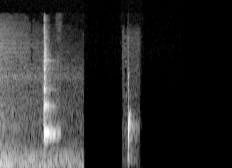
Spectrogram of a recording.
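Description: Logo-animation sound effects: a whoosh dying away, a short pop about half a second in, and a single brief click a little over a second in.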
